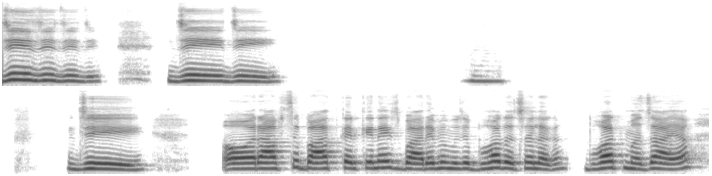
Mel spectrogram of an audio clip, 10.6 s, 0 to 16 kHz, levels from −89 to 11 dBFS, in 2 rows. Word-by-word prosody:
जी, 280 +2 +3
जी, 255 0 -1
जी, 235 +1 -4
जी, 215 +1 -11 0.5
जी, 240 +1 0
जी। 215 -2 -5 1.4
हुँ। 225 -1 -15 2.1
जी, 220 -3 +1 0.6
और 240 +2 +4
आपसे 250 +4 +2
बात 250 -1 +2
करके 265 0 -1
ना 280 - 0
इस 285 -3 -1
बारे 240 -1 +2
में 265 - -2
मुझे 250 0 -1
बहुत 260 +3 +1
अच्छा 255 +1 0
लगा, 230 0 -3 0.2
बहुत 270 +5 +3
मज़ा 245 +1 0
आया 235 +4 0
245 Hz, 130 wpm, -24 LUFS, 225-255 Hz, 2.1 s, और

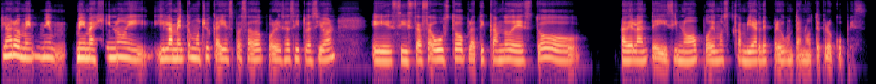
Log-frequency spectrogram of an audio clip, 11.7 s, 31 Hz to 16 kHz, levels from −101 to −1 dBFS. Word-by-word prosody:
Claro, 260 0 +5
me 220 -1 +4
me 230 +1 -1
me 220 0 +8
imagino, 225 +2 +3
y 215 +3 -1
y 205 - -2
lamento 210 0 +5
mucho 220 +1 0
que - - -2
hayas 205 -1 -1
pasado 205 +1 -3
por - - -2
esa 200 +1 -3
situación, 200 +2 -2 0.5
eh, 175 -1 +2
si 180 +1 -3
estás 175 +1 -1
a - - +1
gusto 205 +1 +2
platicando 195 +1 -3
de 185 -2 +4
esto, 185 +1 -1 0.5
adelante, 185 - +2
y 100 -3 -1
si 195 - -7
no, 180 +2 -1
podemos 185 +2 -3
cambiar 180 -1 -1
de 180 - -3
pregunta, 90 - -4
no 90 0 -5
te - - -7
preocupes. - - -9
195 Hz, 175 wpm, -21 LUFS, 180-215 Hz, 0.5 s, me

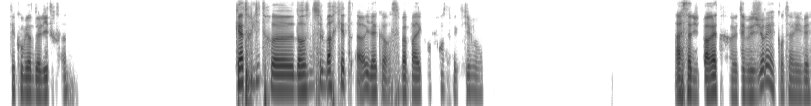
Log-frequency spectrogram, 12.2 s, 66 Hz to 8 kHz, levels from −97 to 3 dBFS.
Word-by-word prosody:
C'est 125 - -7
combien 120 -1 -2
de 115 -1 -3
litres 115 +2 -4
ça? - - -13 2.5
4 185 +3 +7
litres, 205 -4 -10
heu, 135 -1 +4
dans 135 +1 +4
une 145 +3 -9
seule 165 - -6
barquette? 170 +2 +1
Ah - - -1
oui 145 - -3
d'accord, 130 -3 -3
c'est 125 - -15
pas 125 -1 0
pareil 120 -1 -2
qu'en 135 - -29
France 145 0 -19
effectivement. 125 +1 -14 2.9
Ah 115 - +5
ça 125 +2 +2
a - - +2
dû 110 -2 -7
te - - -44
paraître, 120 +3 +4
heu, 110 - -6
démesuré 115 - -3
quand 110 - -11
tu - - -20
es - - -5
arrivée. 110 -1 -7
125 Hz, 165 wpm, -25 LUFS, 115-140 Hz, 2.9 s, 4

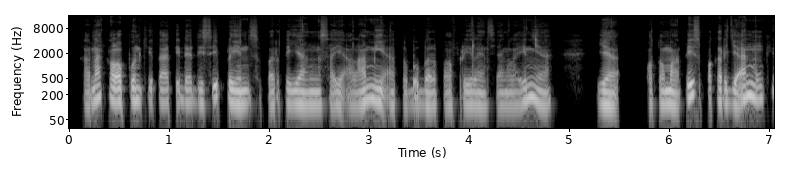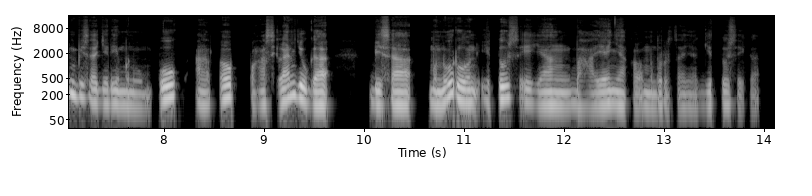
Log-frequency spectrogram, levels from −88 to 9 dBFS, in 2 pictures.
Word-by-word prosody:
Karena 160 +4 +1
kalaupun 145 -2 +3
kita 135 -1 -5
tidak 135 +1 -4
disiplin, 130 -2 +1
seperti 120 +1 -6
yang 120 -1 +2
saya 115 0 -5
alami 135 +5 +2
atau 115 -1 -8
beberapa 115 -1 -3
freelance 115 0 -4
yang 115 0 -5
lainnya, 125 0 0 0.5
ya, 115 -3 +2 0.3
otomatis 125 - +2
pekerjaan 135 +5 +1
mungkin 185 +6 +1
bisa 155 -8 -2
jadi 125 0 -3
menumpuk, 120 - +3 0.2
atau 125 +8 +2 0.2
penghasilan 120 - 0
juga, 120 -6 +5 0.4
bisa 120 -2 +2 0.2
menurun. 130 +2 +5
Itu 150 +2 +3
sih 135 -4 -5
yang 115 -1 0
bahayanya, 115 +2 -1
kalau 105 0 -9
menurut 105 -1 -6
saya 105 +1 -12
gitu 115 +1 -8
sih, 125 - -17
Kak. - - -19
120 Hz, 155 wpm, -23 LUFS, 115-140 Hz, 0.5 s, juga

